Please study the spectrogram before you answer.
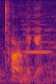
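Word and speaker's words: ptarmigan: to Karma the willow the p is silent okay The Willow tarmigan tomago The Willow tarmigan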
